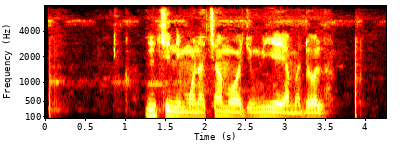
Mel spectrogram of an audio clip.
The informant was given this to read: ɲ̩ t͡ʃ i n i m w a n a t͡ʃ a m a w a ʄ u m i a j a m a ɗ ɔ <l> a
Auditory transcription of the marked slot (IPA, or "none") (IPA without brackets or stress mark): l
